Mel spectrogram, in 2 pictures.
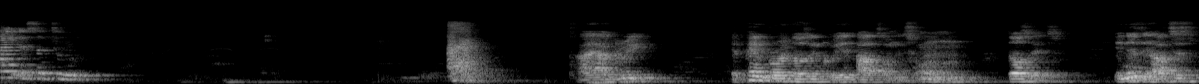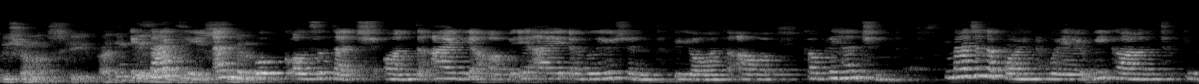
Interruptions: present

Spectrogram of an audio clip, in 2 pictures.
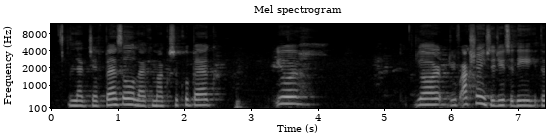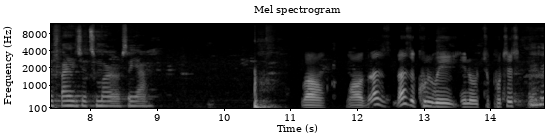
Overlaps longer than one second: none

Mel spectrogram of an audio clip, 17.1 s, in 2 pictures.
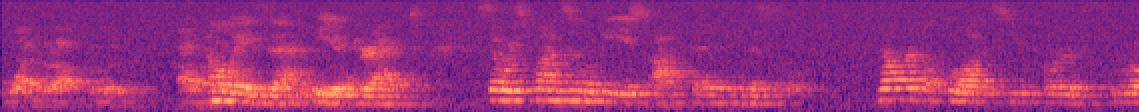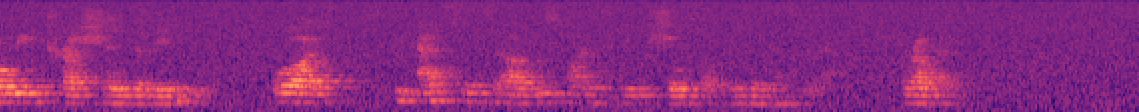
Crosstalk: present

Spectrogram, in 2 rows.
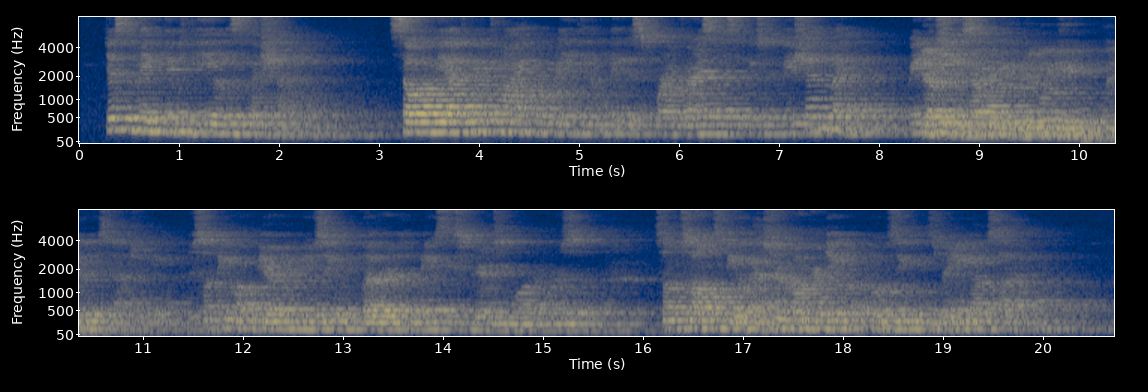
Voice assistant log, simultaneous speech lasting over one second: present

